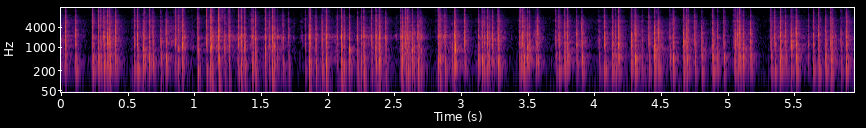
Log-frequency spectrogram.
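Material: Cardboard.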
